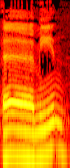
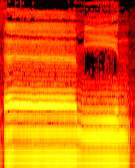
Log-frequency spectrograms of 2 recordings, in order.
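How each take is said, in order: First: "آمين" بمد قصير, حركتين; قل "آمين" قصيرة المد; short amen. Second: "آمين" ممدودة طويلا جدا; مد "آمين" مدا طويلا; long drawn amen. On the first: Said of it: "ينفع تقول". (آمين بمد قصير) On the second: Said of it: "وينفع تمد". (آمين بمد طويل) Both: Shown as a demonstration.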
